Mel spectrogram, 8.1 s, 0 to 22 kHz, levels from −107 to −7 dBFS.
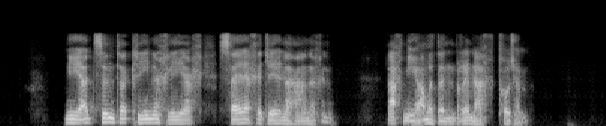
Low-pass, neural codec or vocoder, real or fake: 7.2 kHz; codec, 16 kHz, 2 kbps, FreqCodec, smaller model; fake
